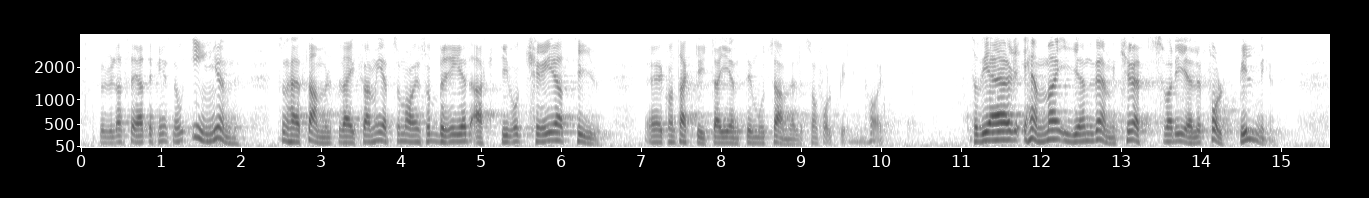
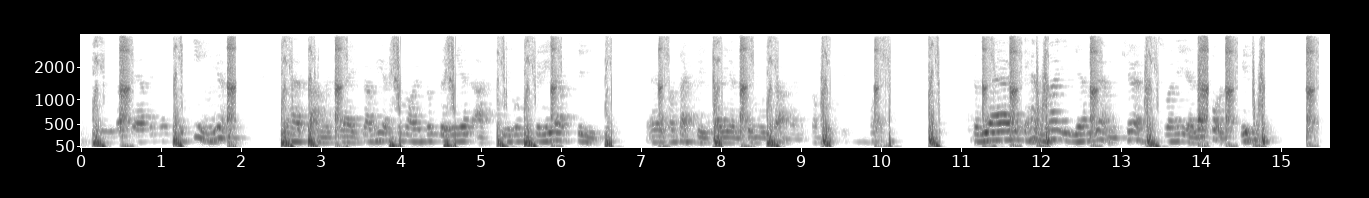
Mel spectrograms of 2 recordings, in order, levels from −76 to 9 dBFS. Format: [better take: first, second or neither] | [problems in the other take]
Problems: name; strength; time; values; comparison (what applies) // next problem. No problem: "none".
first | noise reduction (classical method WPE with log-MMSE)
